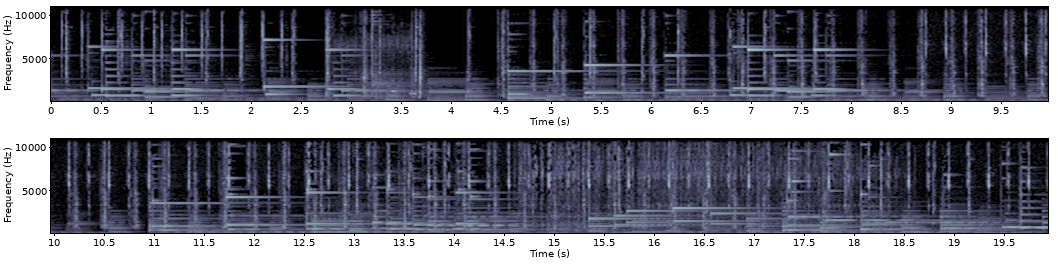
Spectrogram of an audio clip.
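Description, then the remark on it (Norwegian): A steady clock ticking runs throughout, woven into continuous melodic, chime-like music with sustained low notes; the ticks are loud and evenly paced, with no voices. “Jenta har fått en klokke.”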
